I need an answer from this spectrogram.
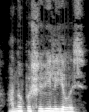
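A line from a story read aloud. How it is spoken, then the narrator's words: Breathless exclamation. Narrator (Russian): выдохнула Векки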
